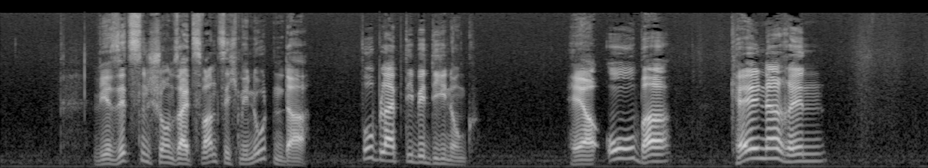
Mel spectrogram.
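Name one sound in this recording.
A man speaks clear single phrases close to a microphone, with pauses between them.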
